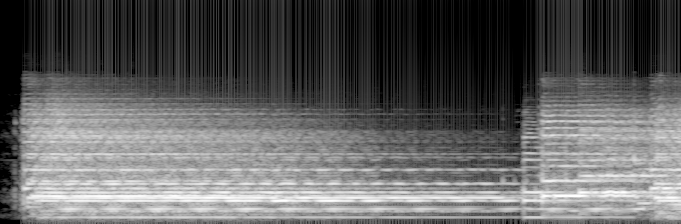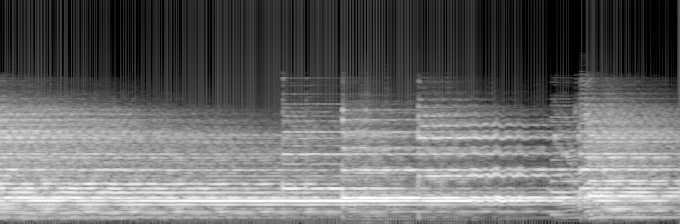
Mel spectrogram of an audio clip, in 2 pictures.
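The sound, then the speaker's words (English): A soloed shimmery electric guitar part drenched in echo, chorus and distortion effects plays sustained, ringing chords that change several times, heard alone. “So here's the guitar part and sound that I came up with to hopefully fill that need. And this is going to be soloed up just so you can kind of hear it, you know, by itself, soloed”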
